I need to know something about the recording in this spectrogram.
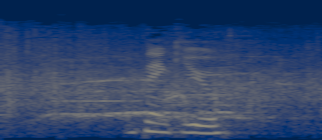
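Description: A young woman speaks into a microphone over loudspeakers.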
